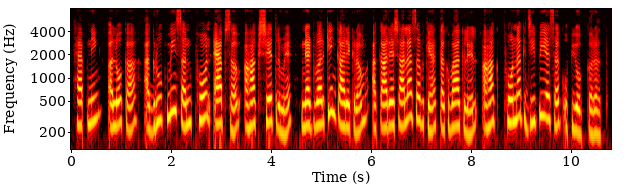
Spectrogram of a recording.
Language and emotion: Maithili, neutral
